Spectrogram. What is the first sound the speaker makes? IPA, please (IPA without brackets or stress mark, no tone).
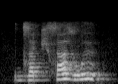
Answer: d͡z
